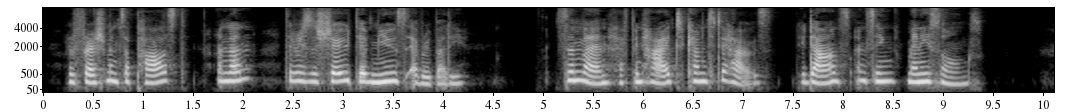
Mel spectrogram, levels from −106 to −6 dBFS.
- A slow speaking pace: No, average, 165 wpm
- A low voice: No, very high, 255 Hz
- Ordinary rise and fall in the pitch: Yes, average, 3.0 semitones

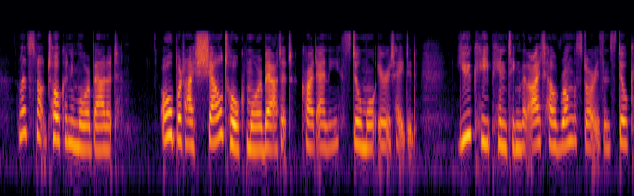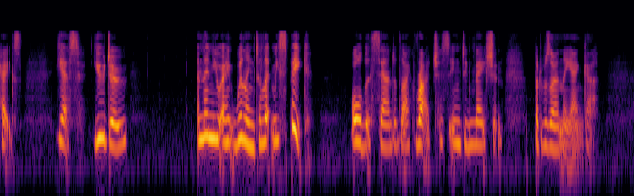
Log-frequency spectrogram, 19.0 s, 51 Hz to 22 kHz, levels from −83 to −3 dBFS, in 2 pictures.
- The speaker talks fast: No, average, 165 wpm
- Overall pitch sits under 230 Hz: No, very high, 260 Hz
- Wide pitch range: No, average, 3.1 semitones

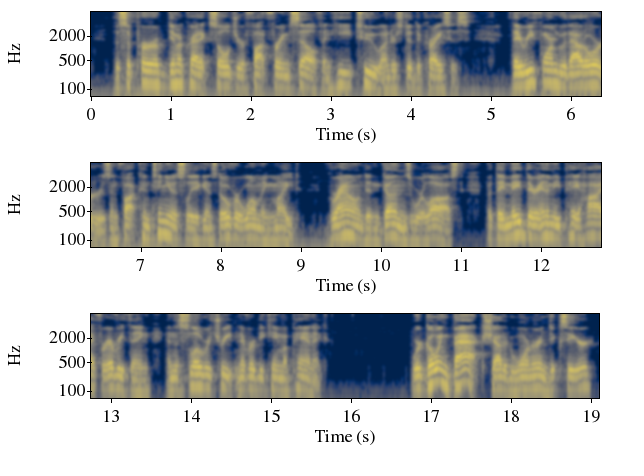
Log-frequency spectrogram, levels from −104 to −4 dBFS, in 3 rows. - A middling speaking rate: Yes, average, 170 wpm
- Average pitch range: Yes, average, 3.6 semitones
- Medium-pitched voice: No, low, 115 Hz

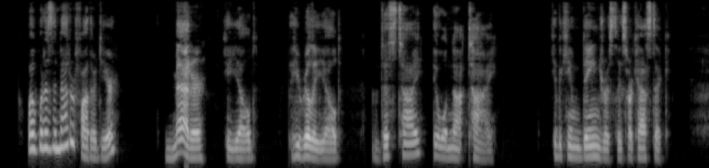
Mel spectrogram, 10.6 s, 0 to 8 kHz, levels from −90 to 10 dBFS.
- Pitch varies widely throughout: No, average, 4.3 semitones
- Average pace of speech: No, slow, 130 wpm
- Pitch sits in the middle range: No, low, 130 Hz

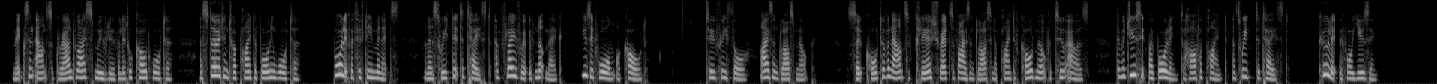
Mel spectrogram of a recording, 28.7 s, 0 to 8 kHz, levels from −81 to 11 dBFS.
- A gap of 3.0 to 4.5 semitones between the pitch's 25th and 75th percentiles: Yes, average, 3.5 semitones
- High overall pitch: Yes, high, 215 Hz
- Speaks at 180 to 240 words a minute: No, average, 170 wpm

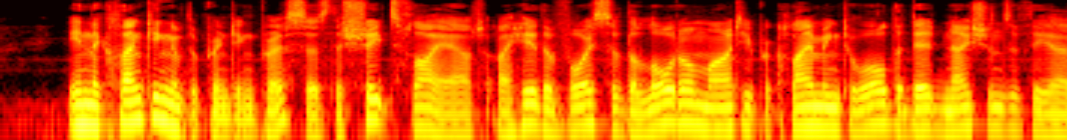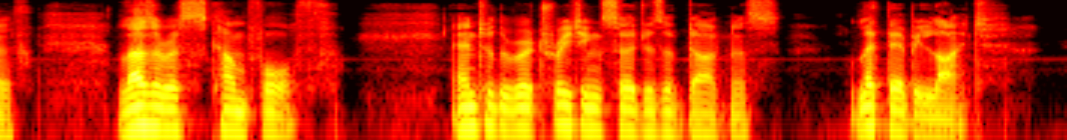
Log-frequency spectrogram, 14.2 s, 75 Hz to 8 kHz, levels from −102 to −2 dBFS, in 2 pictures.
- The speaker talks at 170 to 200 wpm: Yes, average, 180 wpm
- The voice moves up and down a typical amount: Yes, average, 3.9 semitones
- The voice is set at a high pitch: No, low, 110 Hz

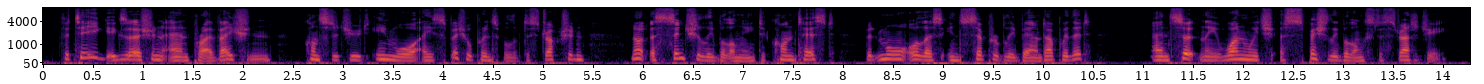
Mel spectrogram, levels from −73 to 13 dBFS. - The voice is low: No, medium, 155 Hz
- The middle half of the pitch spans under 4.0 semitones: No, average, 4.7 semitones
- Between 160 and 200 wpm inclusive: No, average, 145 wpm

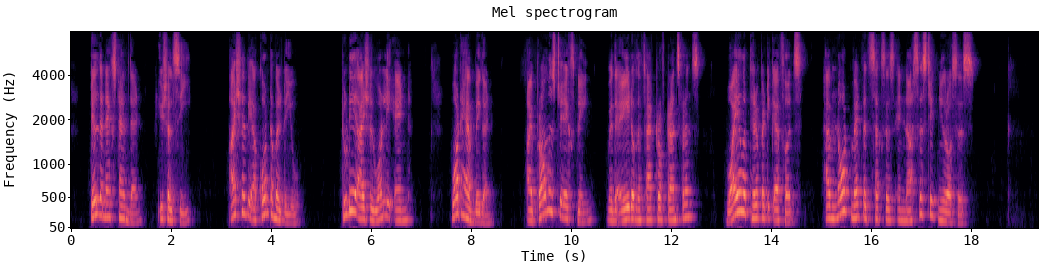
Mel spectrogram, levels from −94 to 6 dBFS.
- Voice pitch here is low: No, medium, 175 Hz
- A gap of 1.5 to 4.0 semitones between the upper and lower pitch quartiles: No, average, 4.8 semitones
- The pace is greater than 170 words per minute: No, average, 145 wpm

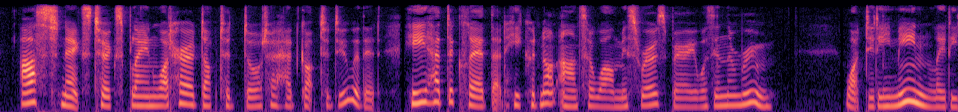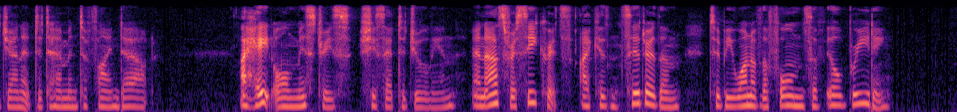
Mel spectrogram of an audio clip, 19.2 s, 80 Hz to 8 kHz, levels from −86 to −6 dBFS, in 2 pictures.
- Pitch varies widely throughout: No, average, 2.9 semitones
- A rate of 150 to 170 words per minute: No, average, 195 wpm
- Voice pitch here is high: Yes, high, 195 Hz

